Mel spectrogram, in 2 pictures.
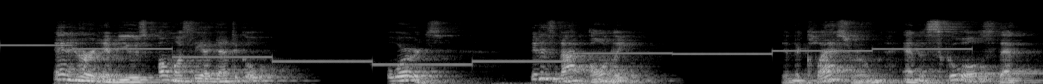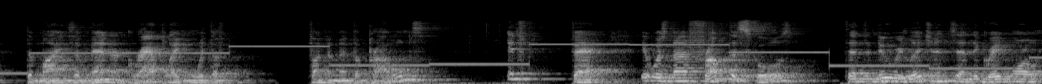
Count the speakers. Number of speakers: one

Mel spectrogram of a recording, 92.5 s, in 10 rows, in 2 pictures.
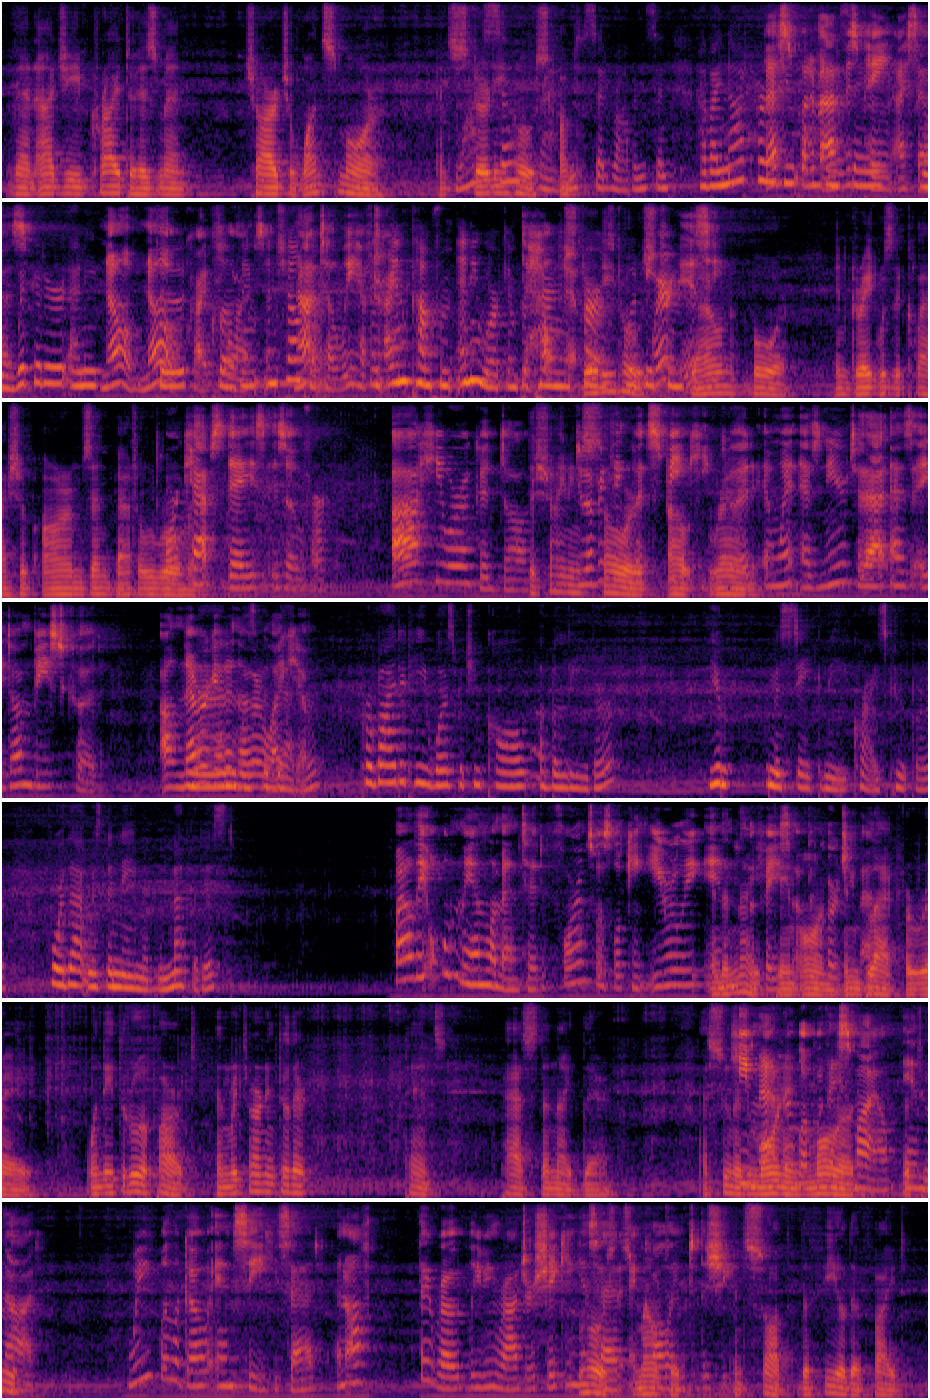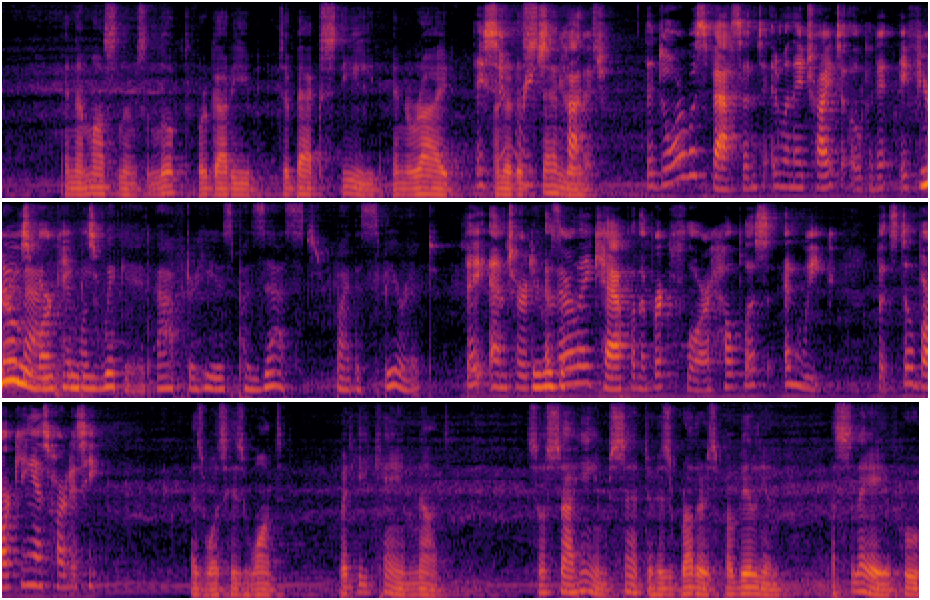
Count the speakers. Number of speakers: four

